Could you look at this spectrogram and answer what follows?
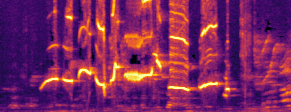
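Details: Oriental magpie-robin lure song to provoke singing at a contest field. Long clear whistles slide up and down, broken by a harsh buzzy rattle, then a soft twittering tail.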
